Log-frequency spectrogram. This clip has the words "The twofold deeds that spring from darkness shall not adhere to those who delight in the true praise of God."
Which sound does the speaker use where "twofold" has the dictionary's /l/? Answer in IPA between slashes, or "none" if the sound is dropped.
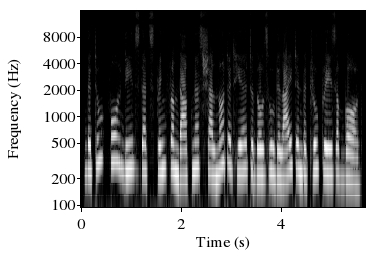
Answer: none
